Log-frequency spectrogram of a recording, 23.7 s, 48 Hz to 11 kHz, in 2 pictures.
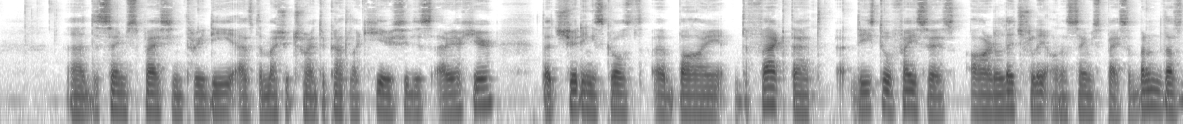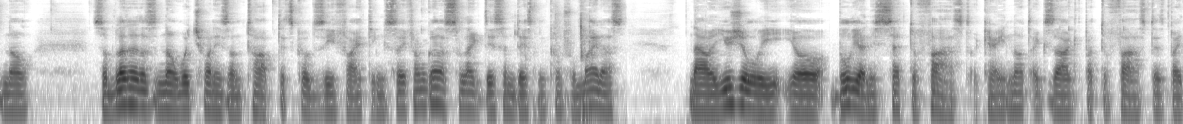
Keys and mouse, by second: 0.3 shift+middle drag, 8.0 middle click, 11.2 middle click, 12.1-13.2 middle drag, 13.3-14.4 middle drag, 15.6-16.1 shift+middle drag, 16.4 shift+click, 17.6 ctrl+KP_Subtract, 20.6 middle click, 22.3 middle click, 23.0 middle click, 23.5-23.6 shift+middle drag.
